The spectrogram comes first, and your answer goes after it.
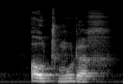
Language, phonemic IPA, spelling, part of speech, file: Dutch, /oːtˈmu.dəx/, ootmoedig, adjective, Nl-ootmoedig.ogg
- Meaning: meek, humble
